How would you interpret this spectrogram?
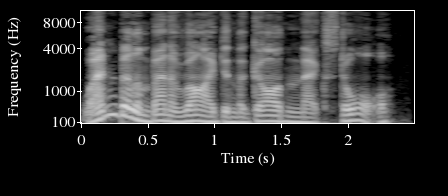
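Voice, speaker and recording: A man narrating a children's story as an expressive audiobook storyteller. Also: medium pitch, fairly quick, no echo, studio quality.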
